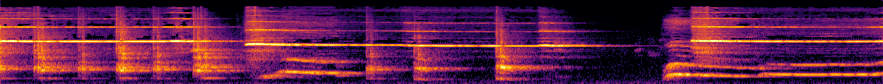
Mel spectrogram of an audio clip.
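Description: Noh hayashi music: a nohkan bamboo flute holding shrill, high piercing notes over sharp strikes of tsuzumi hand drums and the drummers' long drawn-out calls. The flute breaks off just past the middle for a short near-silence, then comes back in with a held call beneath it.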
